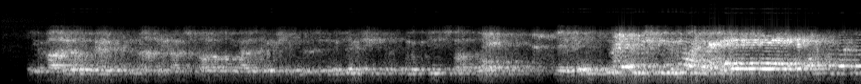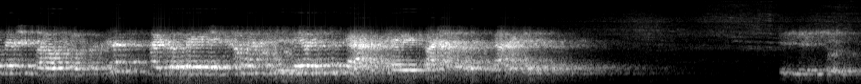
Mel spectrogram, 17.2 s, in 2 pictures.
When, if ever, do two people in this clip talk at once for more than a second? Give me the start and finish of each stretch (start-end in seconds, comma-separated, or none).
6.1-7.3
